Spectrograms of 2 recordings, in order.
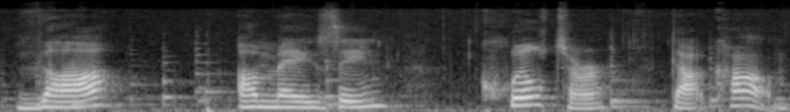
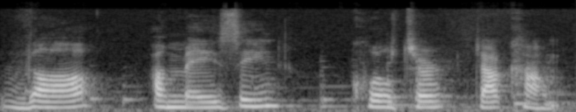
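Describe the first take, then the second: First: It is said more slowly and deliberately. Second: It is said at a normal, quicker pace.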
